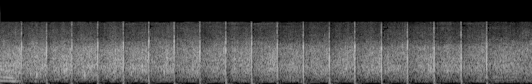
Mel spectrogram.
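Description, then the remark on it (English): Guests at a luncheon applaud their guests steadily for several seconds, a dense wash of clapping with one nearby pair of hands beating out a sharp, regular rhythm on top. “And uh, if we could get a round of applause”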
